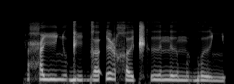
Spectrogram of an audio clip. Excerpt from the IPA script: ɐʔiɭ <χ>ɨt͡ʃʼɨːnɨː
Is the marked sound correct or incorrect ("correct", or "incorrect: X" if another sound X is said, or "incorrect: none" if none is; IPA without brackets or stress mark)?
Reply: correct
